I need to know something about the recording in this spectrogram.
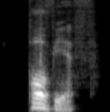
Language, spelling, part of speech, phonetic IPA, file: Polish, powiew, noun, [ˈpɔvʲjɛf], Pl-powiew.ogg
